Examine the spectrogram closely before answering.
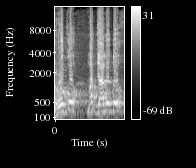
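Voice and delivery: high-pitched روکو, break, then مت جانے دو as one; pause after روکو. Shown as a demonstration. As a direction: split off روکو, keep مت with جانے دو. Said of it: "یہ ہے اصل شے".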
